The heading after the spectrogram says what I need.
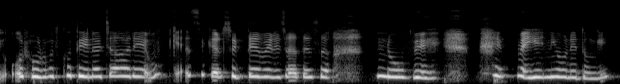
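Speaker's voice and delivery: high, loud, tearful outburst; crying, furious. A narrator's reading. Lily cries to her friend about her father, loud and tearful. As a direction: wail it through tears and rage. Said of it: "तो lily फिर से रोने लग जाती है".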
